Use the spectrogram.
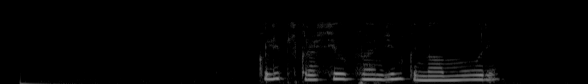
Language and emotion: Russian, sad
